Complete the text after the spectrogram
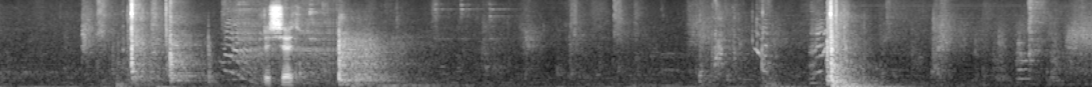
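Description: Footsteps walk across a floor.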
